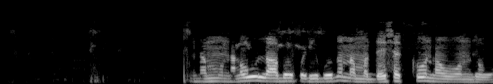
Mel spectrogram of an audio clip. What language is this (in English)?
Kannada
